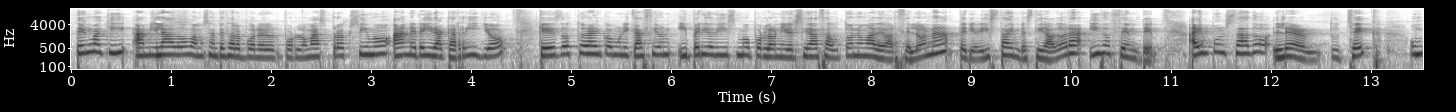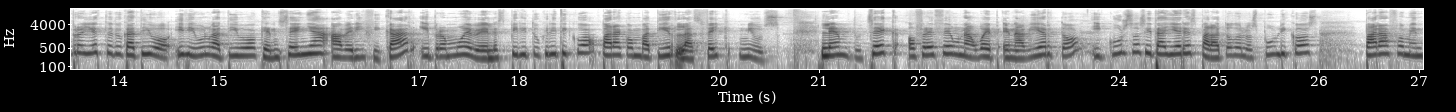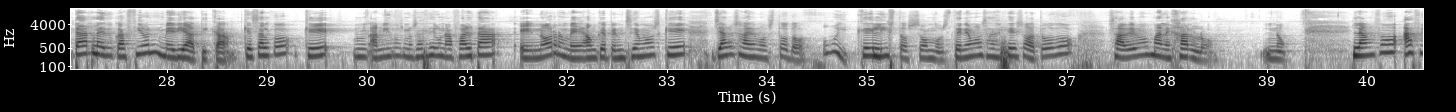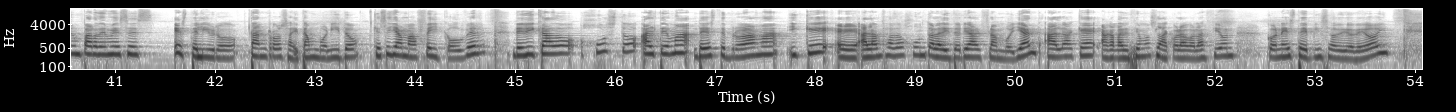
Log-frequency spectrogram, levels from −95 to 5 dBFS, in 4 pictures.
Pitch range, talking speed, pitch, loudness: 235-290 Hz, 170 wpm, 260 Hz, -23 LUFS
